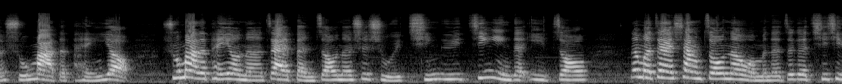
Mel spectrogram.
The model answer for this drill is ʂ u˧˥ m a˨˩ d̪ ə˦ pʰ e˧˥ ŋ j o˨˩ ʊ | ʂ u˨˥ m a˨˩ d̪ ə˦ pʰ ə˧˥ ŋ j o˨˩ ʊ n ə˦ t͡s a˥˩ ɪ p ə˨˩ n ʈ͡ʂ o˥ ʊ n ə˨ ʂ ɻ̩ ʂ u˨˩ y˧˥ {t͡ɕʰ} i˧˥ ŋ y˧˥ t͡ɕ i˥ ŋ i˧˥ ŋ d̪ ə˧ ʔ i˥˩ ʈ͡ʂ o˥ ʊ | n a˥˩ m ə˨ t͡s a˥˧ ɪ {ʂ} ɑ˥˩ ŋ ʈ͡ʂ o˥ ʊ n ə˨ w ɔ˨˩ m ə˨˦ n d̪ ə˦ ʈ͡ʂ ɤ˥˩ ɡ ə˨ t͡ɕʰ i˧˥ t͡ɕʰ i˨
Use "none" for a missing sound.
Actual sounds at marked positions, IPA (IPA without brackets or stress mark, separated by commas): t͡ɕʰ, ʂ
